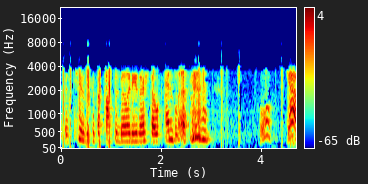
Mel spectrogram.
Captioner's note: laughter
